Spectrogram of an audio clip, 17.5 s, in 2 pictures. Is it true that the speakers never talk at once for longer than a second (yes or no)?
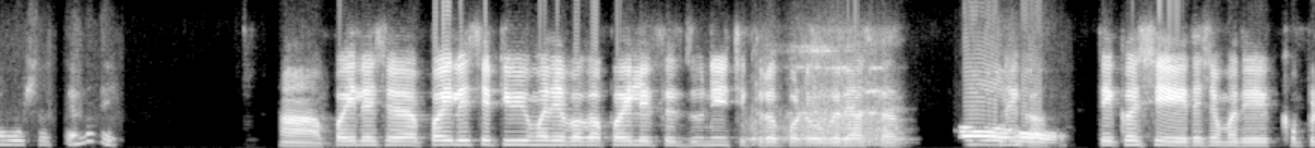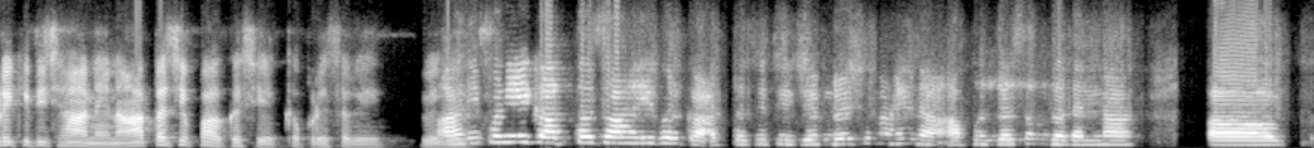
yes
